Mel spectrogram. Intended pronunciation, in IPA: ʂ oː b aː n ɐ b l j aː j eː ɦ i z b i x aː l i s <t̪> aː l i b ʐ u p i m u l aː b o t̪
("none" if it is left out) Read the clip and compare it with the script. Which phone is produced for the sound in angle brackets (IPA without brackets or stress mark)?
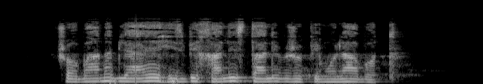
t̪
